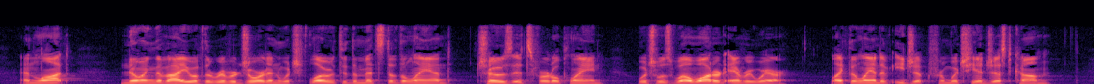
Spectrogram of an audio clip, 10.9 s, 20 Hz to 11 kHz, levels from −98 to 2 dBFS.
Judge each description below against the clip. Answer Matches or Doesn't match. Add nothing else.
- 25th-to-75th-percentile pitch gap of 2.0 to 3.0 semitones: Matches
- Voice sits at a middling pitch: Doesn't match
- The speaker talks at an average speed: Doesn't match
